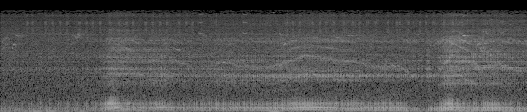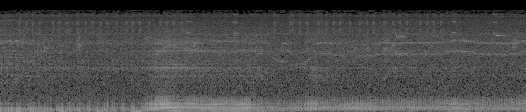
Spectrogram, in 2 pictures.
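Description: A motorcycle engine at low speed, rising and falling in pitch with the throttle as the bike circles. It is loudest as the bike passes close about halfway through.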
